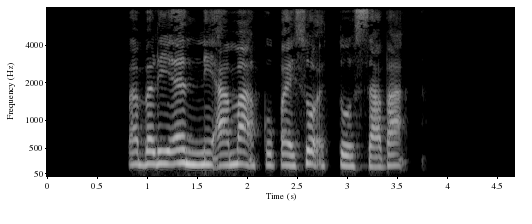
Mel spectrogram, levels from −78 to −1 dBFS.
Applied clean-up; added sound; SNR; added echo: none; none; none; none.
